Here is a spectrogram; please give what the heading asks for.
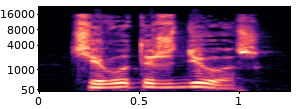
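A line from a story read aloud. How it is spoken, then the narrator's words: Sudden shout. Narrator (Russian): вдруг крикнула Земфира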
